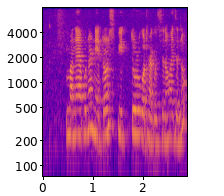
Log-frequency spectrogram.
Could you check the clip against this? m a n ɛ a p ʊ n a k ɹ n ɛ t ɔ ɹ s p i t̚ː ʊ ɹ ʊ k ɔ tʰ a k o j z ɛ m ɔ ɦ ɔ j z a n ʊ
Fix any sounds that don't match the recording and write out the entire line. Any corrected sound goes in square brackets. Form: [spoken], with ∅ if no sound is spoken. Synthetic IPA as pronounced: m a n ɛ a p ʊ n a [∅] ɹ n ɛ t ɔ ɹ s p i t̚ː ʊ ɹ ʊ k ɔ tʰ a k o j [s] ɛ [n] ɔ ɦ ɔ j z a n ʊ

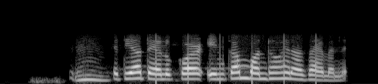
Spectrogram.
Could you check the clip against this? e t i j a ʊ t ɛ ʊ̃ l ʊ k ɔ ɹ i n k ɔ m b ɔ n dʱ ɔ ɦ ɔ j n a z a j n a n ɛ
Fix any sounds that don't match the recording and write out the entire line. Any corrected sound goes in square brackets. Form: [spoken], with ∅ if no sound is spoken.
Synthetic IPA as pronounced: e t i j a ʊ t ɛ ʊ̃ l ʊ k ɔ ɹ i n k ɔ m b ɔ n dʱ ɔ ɦ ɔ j n a z a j [m] a n ɛ

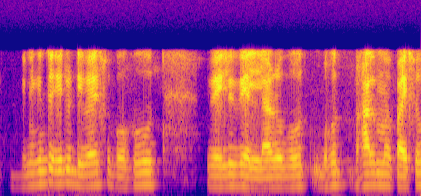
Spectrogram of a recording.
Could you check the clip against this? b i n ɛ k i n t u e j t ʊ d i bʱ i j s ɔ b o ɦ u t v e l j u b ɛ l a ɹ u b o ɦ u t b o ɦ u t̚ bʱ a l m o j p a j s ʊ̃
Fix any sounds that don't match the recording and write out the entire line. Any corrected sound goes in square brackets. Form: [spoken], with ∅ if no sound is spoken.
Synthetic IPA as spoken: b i n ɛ k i n t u e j t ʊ d i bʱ [a] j s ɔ b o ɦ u t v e l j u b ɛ l a ɹ u b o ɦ u t b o ɦ u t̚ bʱ a l m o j p a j s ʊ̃

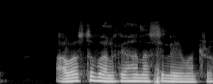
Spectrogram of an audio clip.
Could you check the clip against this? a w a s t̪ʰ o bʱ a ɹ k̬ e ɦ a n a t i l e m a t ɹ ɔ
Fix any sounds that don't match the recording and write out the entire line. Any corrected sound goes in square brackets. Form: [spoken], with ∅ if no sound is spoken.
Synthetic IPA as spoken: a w a s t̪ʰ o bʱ a [l] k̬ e ɦ a n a [s] i l e m a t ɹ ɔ

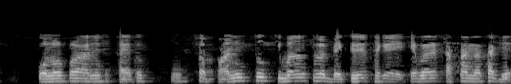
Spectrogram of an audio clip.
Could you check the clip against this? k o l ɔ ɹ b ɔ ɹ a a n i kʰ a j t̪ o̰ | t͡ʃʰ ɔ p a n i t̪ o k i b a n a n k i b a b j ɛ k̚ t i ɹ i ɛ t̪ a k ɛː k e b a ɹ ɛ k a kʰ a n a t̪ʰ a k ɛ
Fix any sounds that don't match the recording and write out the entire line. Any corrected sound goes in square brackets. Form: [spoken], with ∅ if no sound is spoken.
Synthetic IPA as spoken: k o l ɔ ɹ [p] ɔ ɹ a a n i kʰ a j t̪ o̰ | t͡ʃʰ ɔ p a n i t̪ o k i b a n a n k i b a b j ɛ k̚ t i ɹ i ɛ [t̪ʰ] a k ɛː k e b a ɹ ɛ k a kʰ a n a t̪ʰ a k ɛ

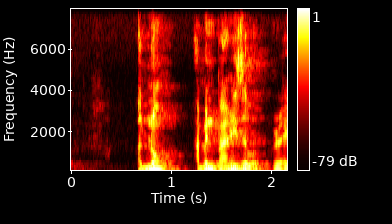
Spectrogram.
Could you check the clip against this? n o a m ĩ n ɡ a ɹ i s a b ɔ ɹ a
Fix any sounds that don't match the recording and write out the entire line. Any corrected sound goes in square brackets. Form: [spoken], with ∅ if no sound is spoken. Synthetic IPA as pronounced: n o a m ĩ n [b] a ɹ i [z] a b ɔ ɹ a

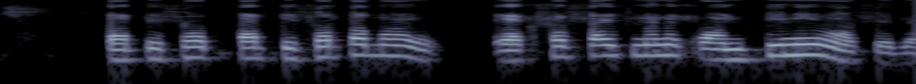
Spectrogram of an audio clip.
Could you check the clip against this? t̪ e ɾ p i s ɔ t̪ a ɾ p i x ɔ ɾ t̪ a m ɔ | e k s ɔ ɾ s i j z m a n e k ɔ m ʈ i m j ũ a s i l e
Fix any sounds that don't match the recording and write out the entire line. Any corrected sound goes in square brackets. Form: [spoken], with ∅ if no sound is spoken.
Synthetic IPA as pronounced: t̪ [a] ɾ p i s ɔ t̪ a ɾ p i [s] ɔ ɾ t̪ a m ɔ | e k s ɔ ɾ s [a] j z m a n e k ɔ [ɳ] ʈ i [n] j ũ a s i l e

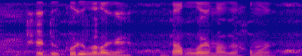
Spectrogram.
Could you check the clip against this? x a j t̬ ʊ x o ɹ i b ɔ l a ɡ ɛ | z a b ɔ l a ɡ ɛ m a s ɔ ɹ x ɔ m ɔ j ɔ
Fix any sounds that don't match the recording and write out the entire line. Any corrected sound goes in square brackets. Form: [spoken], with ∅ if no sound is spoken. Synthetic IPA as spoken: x [e] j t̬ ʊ [k] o ɹ i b ɔ l a ɡ ɛ | z a b ɔ l a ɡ ɛ m a [z] ɔ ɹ x ɔ m ɔ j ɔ

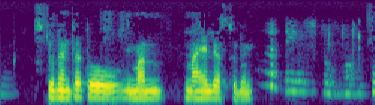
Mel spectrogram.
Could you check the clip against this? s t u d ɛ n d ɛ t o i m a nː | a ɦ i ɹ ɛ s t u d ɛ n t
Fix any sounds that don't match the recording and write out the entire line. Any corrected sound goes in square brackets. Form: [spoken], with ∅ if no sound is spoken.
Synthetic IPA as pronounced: s t u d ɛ n [t] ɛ t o i m a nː | a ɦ i [l] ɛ s t u d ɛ n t

